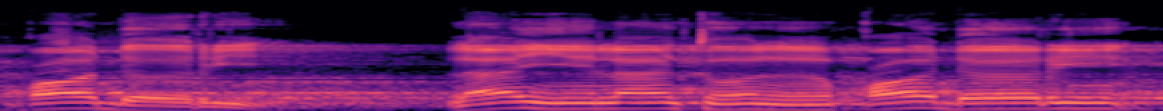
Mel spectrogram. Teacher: Nah, ini qalqalah sugro. Karena berada di tengah-tengah kata, maka dibacanya dia memantul dan ini adalah qalqalah sugro, ya.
